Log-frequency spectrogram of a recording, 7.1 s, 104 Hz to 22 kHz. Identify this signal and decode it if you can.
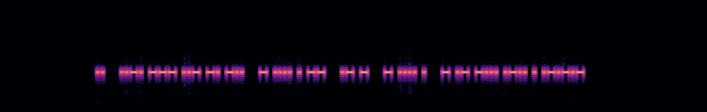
Morse code, heard as a keyed tone, about 52 wpm, 700 Hz. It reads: I FOUND THEM AT THE TABLE.
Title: Sentences from Top 1000 Words - Review Part 2 - 50wpm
